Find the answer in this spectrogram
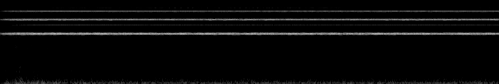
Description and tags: STRINGY-4791-2mx2PR D#0 SW
37 Samples Multisampled in minor 3rds, C-1 to C8, keyboard mapping in sample file, made with multiple Reason Subtractor and Thor soft synths, multiple takes layered, eq'd and mixed in Logic, looped in Keymap Pro 5 using Penrose algorithm. More complex and organic than cheesy 2 VCO synth strings.
Bowed, Multisample, Strings, Synth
